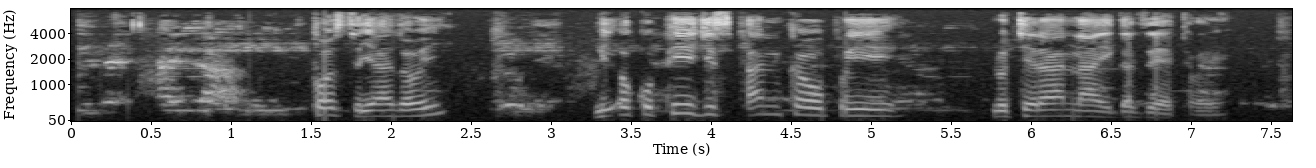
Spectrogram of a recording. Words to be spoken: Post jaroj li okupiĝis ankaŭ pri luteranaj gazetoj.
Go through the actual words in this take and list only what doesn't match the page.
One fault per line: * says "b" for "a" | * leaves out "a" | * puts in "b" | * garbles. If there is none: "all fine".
all fine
